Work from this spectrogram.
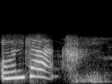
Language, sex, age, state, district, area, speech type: Nepali, female, 18-30, West Bengal, Alipurduar, urban, conversation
